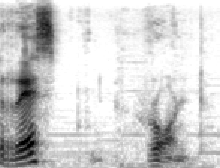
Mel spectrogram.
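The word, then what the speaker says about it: restaurant: इसे कहेंगे रेस्टोरेंट नहीं, इसे कहते हैं रेस्टोरेंट। रेस्टोरेंट, रेस्ट आराम करना, रेस्टोरेंट, that's all, 2 he syllable है, रेस्टोरेंट।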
